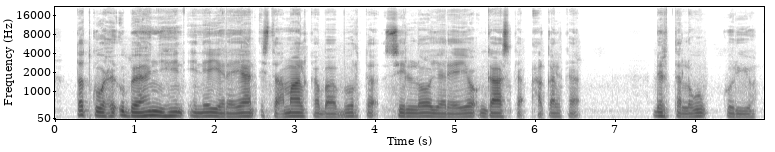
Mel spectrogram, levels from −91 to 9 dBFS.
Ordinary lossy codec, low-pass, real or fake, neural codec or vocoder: none; none; real; none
